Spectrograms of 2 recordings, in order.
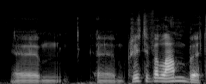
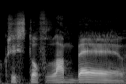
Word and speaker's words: Christophe Lambert: Christopher Lambert, or Christophe Lambert, however you want to pronounce it, as Tarzan.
